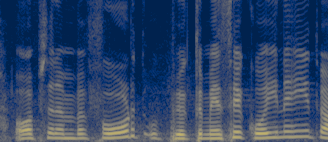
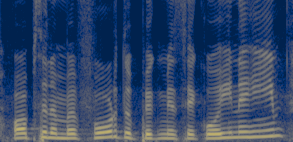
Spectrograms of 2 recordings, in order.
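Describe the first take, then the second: The two takes are said the same way.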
